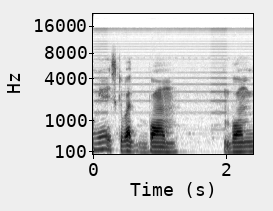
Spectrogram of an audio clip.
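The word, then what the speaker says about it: bomb: को नहीं पढ़ना है इसलिए बी यहां पर साइलेंट है लैम हो गया ठीक इसी तरह से लैम हो गया इसके बाद बम बम भी इसी तरह से पढ़ा जाए कॉम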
